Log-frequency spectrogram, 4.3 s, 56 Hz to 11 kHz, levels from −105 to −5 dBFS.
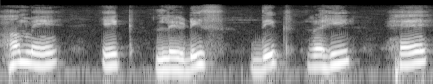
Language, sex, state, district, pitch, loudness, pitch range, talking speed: Hindi, male, Madhya Pradesh, Dhar, 180 Hz, -14 LUFS, 140-200 Hz, 85 wpm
